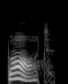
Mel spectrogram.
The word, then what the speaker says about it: bought: Bought, B-O-U-G-H-T 是 buy, B-U-Y 的过去式，购买的意思。那这边请留意 B-O-U-G-H-T 里面的 G-H 没有发音，它是念成 bought, bought。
